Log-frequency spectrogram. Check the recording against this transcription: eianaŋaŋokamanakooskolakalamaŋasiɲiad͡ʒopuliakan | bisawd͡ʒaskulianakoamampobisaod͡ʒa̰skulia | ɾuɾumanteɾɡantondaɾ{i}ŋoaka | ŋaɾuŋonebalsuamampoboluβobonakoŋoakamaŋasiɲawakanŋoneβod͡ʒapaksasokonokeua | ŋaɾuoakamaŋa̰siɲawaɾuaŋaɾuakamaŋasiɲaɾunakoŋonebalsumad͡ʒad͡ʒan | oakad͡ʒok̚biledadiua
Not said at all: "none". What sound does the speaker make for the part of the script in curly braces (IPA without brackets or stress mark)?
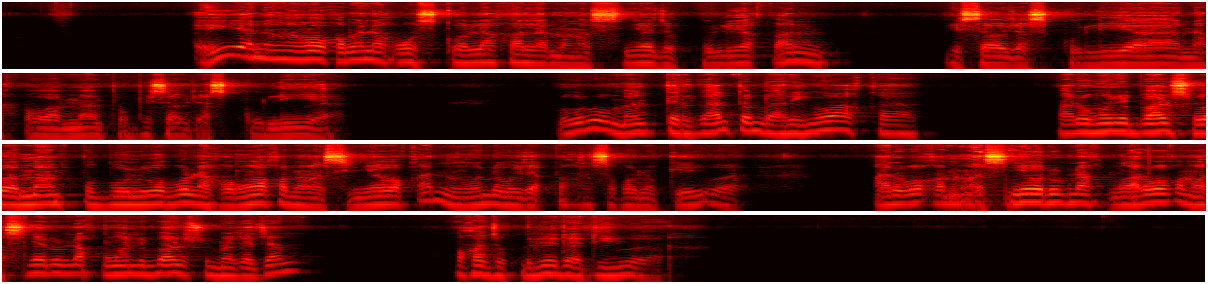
i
